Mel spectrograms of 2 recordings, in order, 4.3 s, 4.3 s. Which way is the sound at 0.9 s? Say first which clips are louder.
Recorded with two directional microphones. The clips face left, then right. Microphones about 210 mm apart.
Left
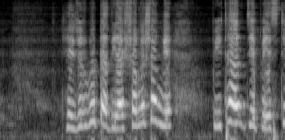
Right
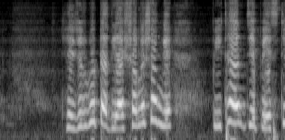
Right 3 dB; 10° right (ahead or behind).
